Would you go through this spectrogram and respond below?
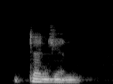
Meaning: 1. A feeling of anger or resentment, especially haughty indignation 2. A kind of wood used especially in the handles of knives; the root of the box tree 3. A hilt made of this wood
- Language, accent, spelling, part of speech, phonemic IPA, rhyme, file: English, Southern England, dudgeon, noun, /ˈdʌd͡ʒən/, -ʌdʒən, LL-Q1860 (eng)-dudgeon.wav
